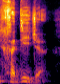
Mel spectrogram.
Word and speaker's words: Khadija: In Turkish, some people spell it H-A-T-I-C-E. I would say Hatice for that. No, it's actually Khadija.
